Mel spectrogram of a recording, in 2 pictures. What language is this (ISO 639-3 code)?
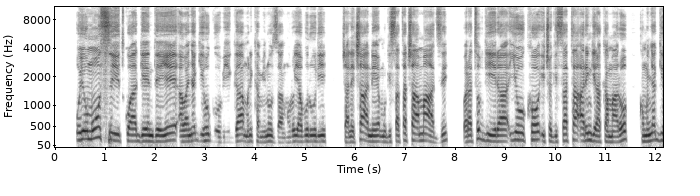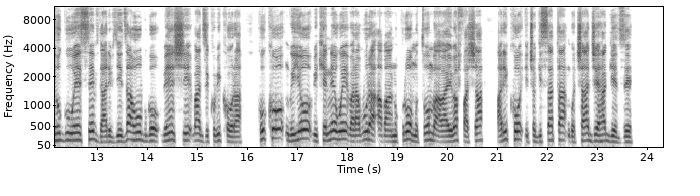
run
